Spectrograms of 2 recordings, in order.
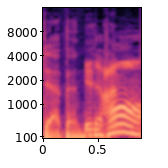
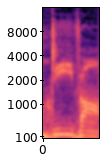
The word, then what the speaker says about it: Devon: I believe it's pronounced Devin. It's Devon. I am Devon.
